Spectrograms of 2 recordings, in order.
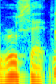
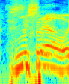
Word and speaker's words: Russell: Or Carly Russet. – Russet. Russell. It's Russell.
